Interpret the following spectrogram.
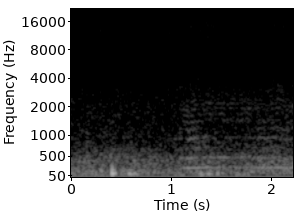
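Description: A honeybee buzzing faintly in flight, a thin steady hum that sets in about a second in. A soft thump comes near the start.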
